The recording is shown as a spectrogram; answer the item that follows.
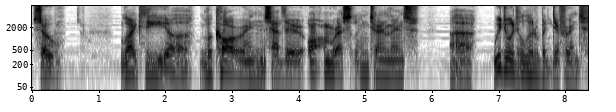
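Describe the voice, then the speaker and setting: A man's raspy, put-on character voice at a very deep, low pitch, fairly slow with long, frequent pauses, over faint music in the background. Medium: actual play. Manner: hearty, booming.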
